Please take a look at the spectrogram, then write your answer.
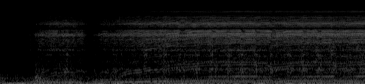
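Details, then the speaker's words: Tyco Spirit of America Ten-Wheeler model steam locomotive test run after partial teardown, lubrication and reassembly. Small motor whines up to a steady high pitch and holds even speed with no stutter; motor runs normally. "and it seems to run fine so let's take it downstairs put it on the track see what happens"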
